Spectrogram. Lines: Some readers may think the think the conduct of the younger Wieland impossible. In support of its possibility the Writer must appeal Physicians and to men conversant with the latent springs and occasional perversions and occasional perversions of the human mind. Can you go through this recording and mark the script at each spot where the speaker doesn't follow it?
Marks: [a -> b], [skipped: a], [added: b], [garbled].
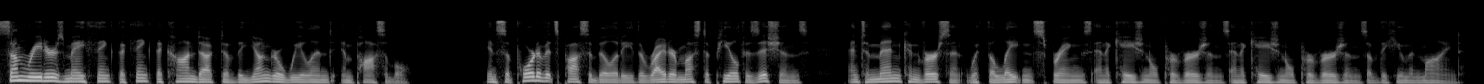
Some readers may think the think the conduct of the younger Wieland impossible. In support of its possibility the Writer must appeal Physicians and to men conversant with the latent springs and occasional perversions and occasional perversions of the human mind.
